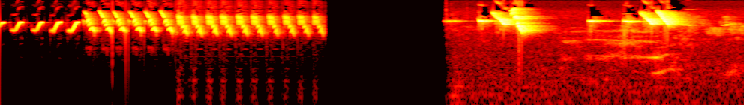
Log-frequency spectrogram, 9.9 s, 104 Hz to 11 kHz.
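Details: A double-collared seedeater (coleiro) singing rapidly, about 30 songs in one minute: a fast, high trill of slurred, chattering notes for about four seconds, then after a pause a few louder, sharp bursts.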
